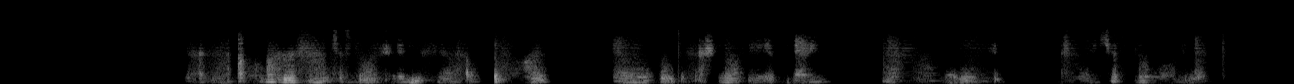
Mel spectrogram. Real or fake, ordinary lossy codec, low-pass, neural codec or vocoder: fake; none; 5.4 kHz; codec, 44.1 kHz, 0.9 kbps, DAC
